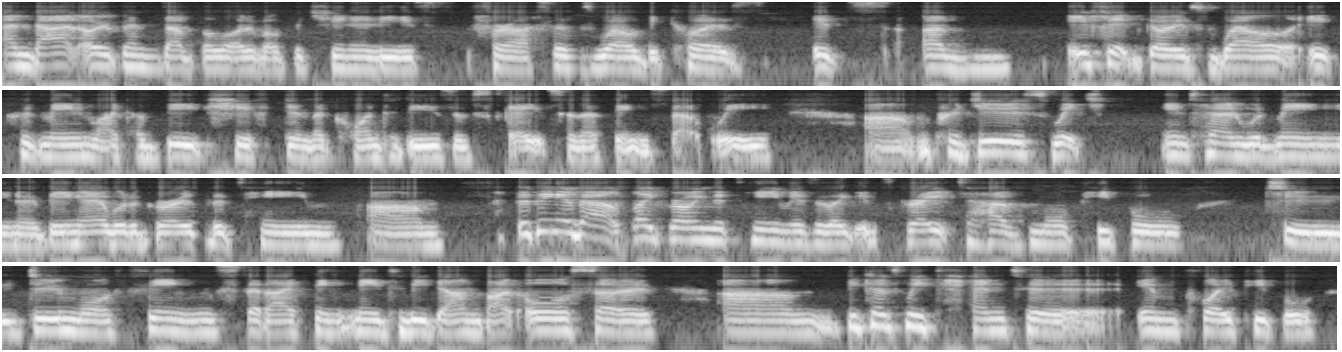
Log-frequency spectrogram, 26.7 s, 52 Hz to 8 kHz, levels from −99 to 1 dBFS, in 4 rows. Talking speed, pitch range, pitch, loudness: 195 wpm, 145-170 Hz, 155 Hz, -12 LUFS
